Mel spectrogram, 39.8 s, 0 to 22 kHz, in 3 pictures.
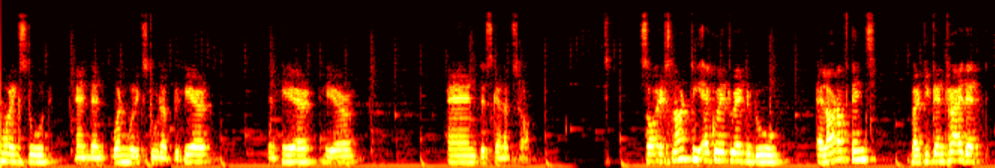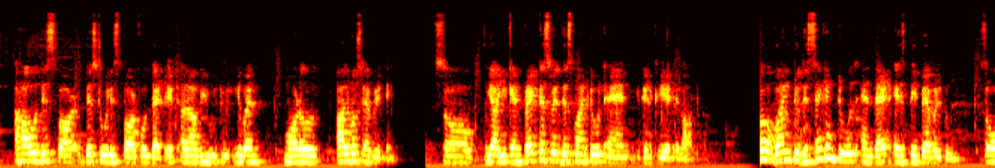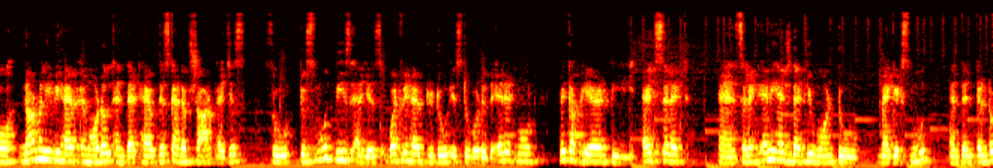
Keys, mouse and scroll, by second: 0.2 scroll down 1, 0.4 click, 1.2 e, 2.4 click, 2.7 middle click, 3.4 click, 3.5 e, 4.2 click, 4.3 e, 4.9 click, 5.8 e, 6.5 click, 6.8 middle click, 7.9 click, 8.2 middle click, 8.5 e, 9.2 click, 13.0 middle click, 19.2 middle click, 19.7 shift+middle click, 20.8 scroll down 1, 21.0 middle click, 21.5 Tab, 22.0 middle click, 22.5 click, 23.3 middle click, 27.3 scroll down 1, 27.5 scroll up 1, 27.6 middle click, 28.1-28.6 scroll up 1, 28.6 middle click, 30.8 click, 35.0 click.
